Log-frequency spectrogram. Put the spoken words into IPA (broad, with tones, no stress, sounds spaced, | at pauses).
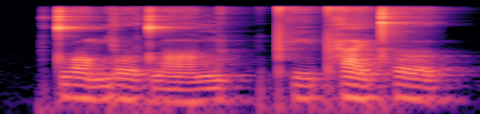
t̪ w ɔ˥˨ m j o˥˨ ʊ̯ t̪ w ɑ˨˦ ŋ | pʰ i˨˦ pʰ a˥˨ ɪ̯ t̪ʰ ɤ˥˨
